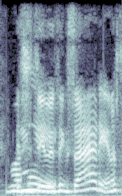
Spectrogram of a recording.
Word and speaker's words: Mxiety: Of course, Mix City. Am I saying that right? No, but that's okay. Nobody does. Tell me how to say it. Tell me how to say it. Anxiety.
